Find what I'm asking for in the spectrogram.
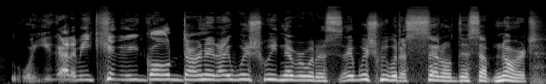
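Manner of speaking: a Minnesota Witch King voice; folksy Minnesota grumbling, lightly put on; Minnesota accent. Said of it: "speaking of Minnesota Witch King".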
